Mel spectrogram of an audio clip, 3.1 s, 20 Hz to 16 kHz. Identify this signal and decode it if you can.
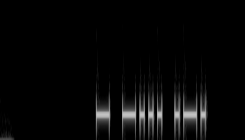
Morse code, heard as a keyed tone, about 21 wpm, 700 Hz. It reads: TBR
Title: USA Call Sign Postfixes - 3 Letters 22wpm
